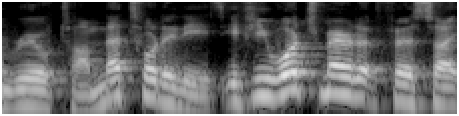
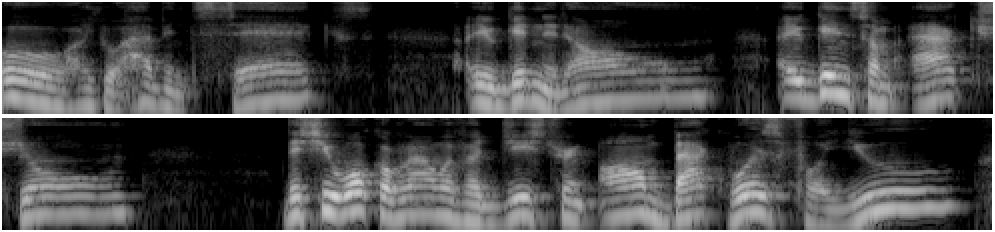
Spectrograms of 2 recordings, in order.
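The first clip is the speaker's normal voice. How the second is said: soft, put-on South American Spanish twang, female voice; 7 dB quieter than usual. Retelling a woman's questions to a couple, in a put-on Spanish accent. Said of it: "I probably haven't done justice to the fact that she's Spanish".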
